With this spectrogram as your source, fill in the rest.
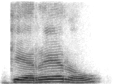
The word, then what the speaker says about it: guerrero: So it's guero, gueto, guerrero, guiar, guion, guisar. Okay, so the U is not pronounced. It's only there to tell you that you pronounce the G like G, G, G.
